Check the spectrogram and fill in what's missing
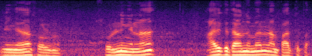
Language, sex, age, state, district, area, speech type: Tamil, male, 60+, Tamil Nadu, Nagapattinam, rural, spontaneous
